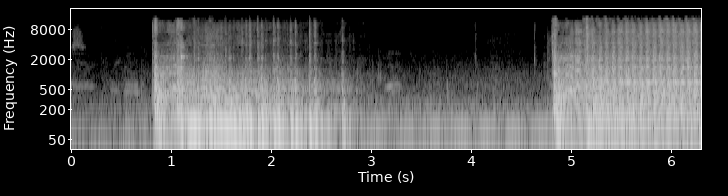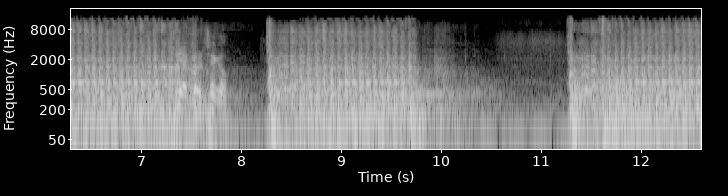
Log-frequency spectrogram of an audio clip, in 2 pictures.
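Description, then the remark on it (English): An engine cranks loudly in four separate attempts, each a sustained churning burst that cuts off without catching. Brief pauses fall between tries, and a voice speaks briefly. “The absence of that happy purring engine sound is making the yellow team a little anxious.”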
